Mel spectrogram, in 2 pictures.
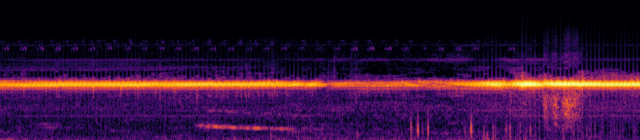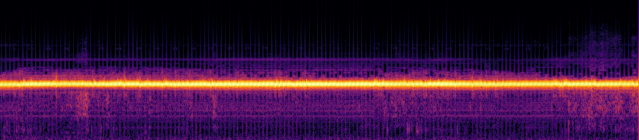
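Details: Mole cricket, its call used in Vietnam to lure crickets for trapping: a continuous, unbroken buzzing trill held at one steady pitch throughout, with faint clicks and brief noise in the background.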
